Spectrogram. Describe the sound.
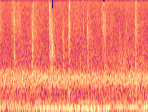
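A rider's horse clip-clops in a steady, even rhythm of hoofbeats over a low, continuous rumble. The hoofbeats come at a moderate volume with no voices.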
